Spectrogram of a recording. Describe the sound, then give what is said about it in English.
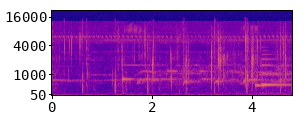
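Footsteps on an early morning walk through Tangier in a radio drama: many faint, irregular steps amid quiet ambience, with thin tonal sounds now and then. “One of my favorites is Kasbah Kelly going for an early morning walk as Tangier awakens.”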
